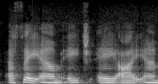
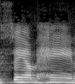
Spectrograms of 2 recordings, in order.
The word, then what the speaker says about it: Samhain: at the end of october is known as samhain now you see that pronounced or spelled as samhain s-a-m-h-a-i-n and sometimes people have pronounced doing sam hayne it's a way it's a way of saying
